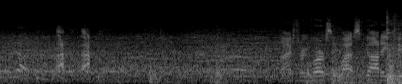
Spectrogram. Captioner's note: Jerry chuckling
